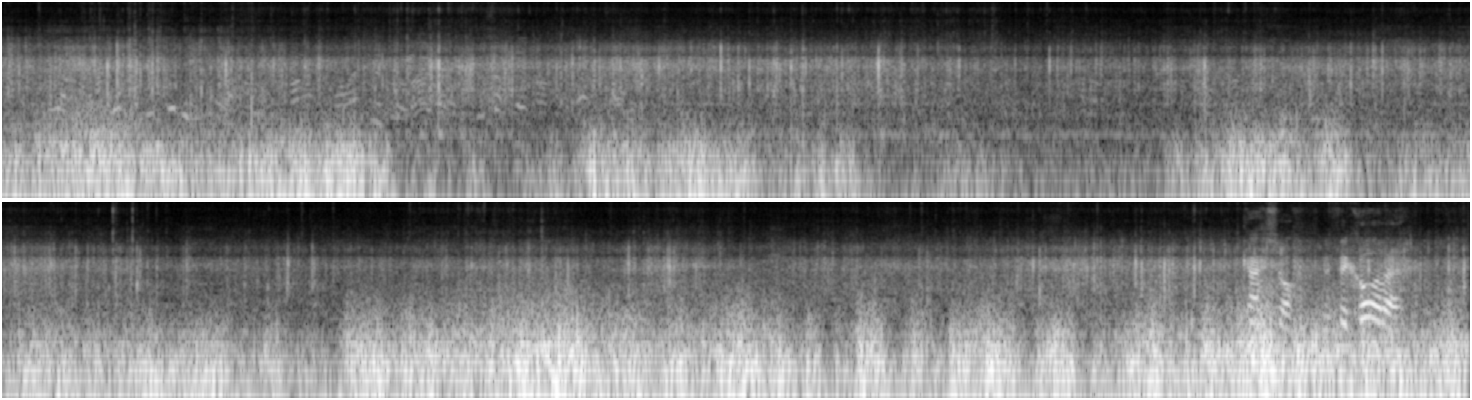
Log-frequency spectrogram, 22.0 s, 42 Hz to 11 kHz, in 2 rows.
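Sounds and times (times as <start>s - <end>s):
tyres crunching on gravel: 0.0s - 22.0s
wind buffeting microphone: 0.0s - 22.0s.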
